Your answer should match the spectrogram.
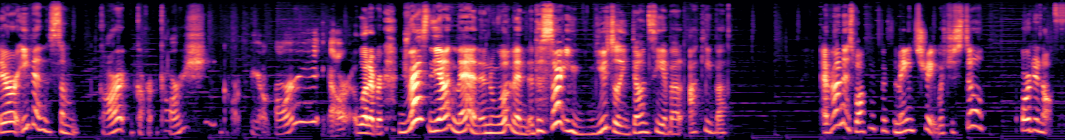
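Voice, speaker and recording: A woman's voice: a little high, very animated, normal speed, a bit bright, slightly rough. A woman streaming a visual novel, reading it aloud expressively and breaking off into casual, reactive asides. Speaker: game streamer. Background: game music.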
